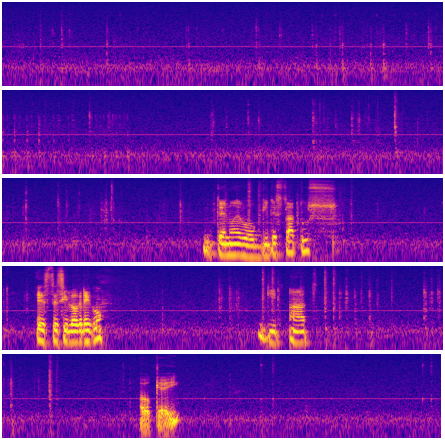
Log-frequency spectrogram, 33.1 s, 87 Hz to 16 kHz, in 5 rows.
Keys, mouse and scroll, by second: 0.6 Left, 0.9 Left, 1.5 Right, 2.0 Delete, 2.8 Down, 3.3 Delete, 3.8 Down, 4.2 Delete, 4.7 Right, 4.9 Right, 5.1 Right, 5.5 Right, 5.7-7.3 Right, 6.1 Delete, 6.4 Up, 7.1 Up, 7.6 Up, 7.9 Down, 8.1-9.6 Down, 11.8 ctrl+o, 12.5 Return, 14.1 ctrl+x, 16.2-18.6 typing, 22.9-26.7 typing, 27.2 Return, 30.3 click, 32.7-33.0 drag.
